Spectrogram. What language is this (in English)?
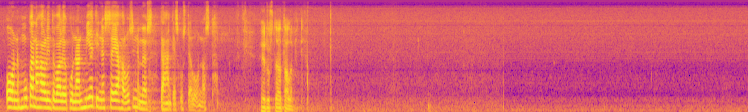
Finnish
